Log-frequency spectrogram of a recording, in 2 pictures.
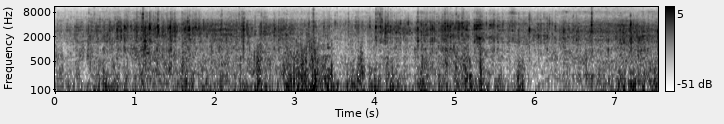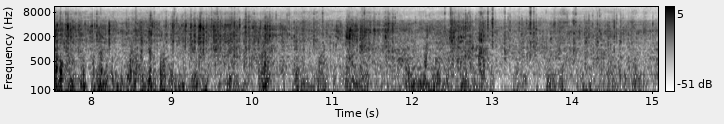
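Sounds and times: bike knocks and rattles: 0:00.0 - 0:15.0
tyres running on loose dirt: 0:00.0 - 0:15.0
wind rushing over microphone: 0:00.0 - 0:15.0.

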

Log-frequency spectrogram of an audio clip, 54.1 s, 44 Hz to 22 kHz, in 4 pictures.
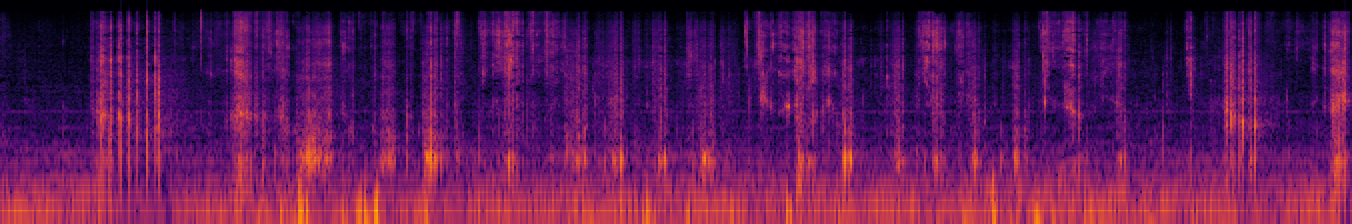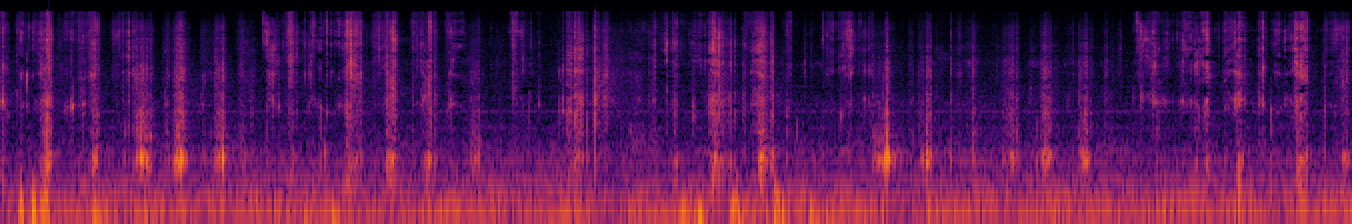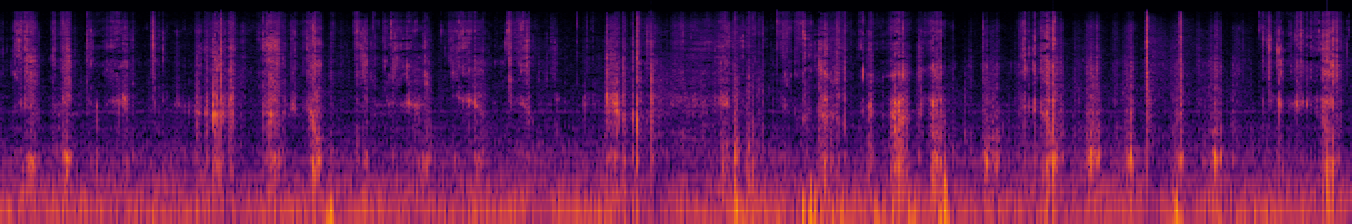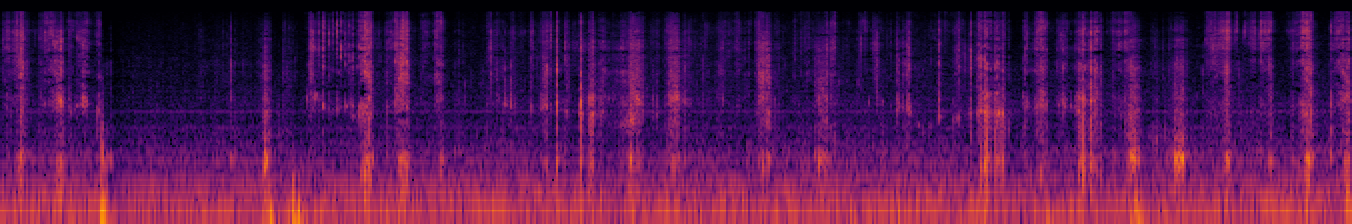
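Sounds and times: frost being crunched: 0:00.9 - 0:03.4, 0:19.1 - 0:20.8, 0:33.0 - 0:36.5.

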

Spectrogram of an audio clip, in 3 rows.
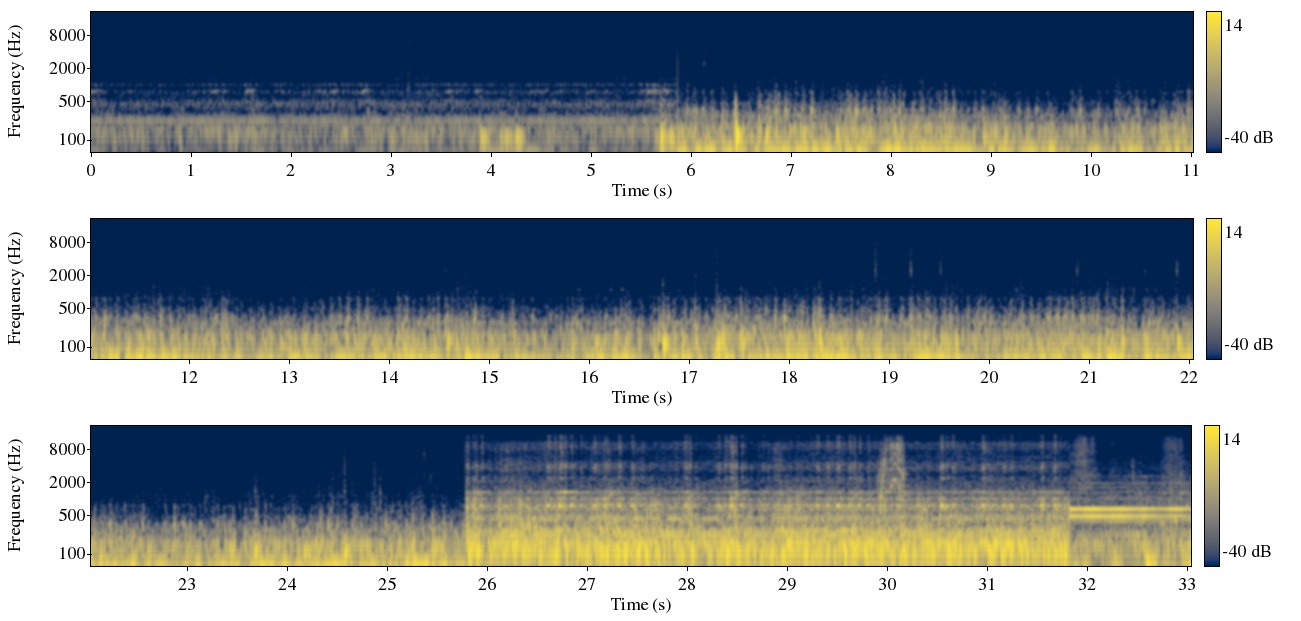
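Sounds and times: low rumble in car cabin: 0:05.7 - 0:33.0
test rig mechanical noise: 0:25.8 - 0:33.0
electronic tones: 0:31.8 - 0:33.0.

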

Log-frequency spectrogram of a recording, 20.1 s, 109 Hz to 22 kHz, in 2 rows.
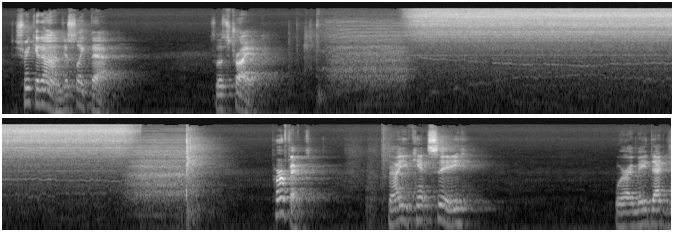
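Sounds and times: heat gun blowing air: 0:04.8 - 0:13.0.

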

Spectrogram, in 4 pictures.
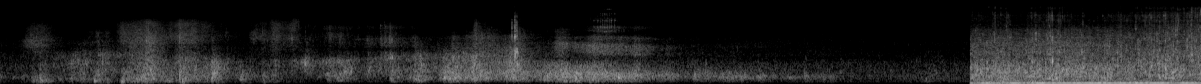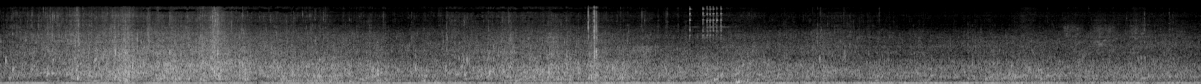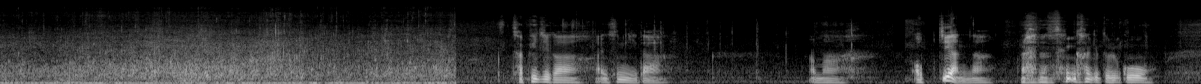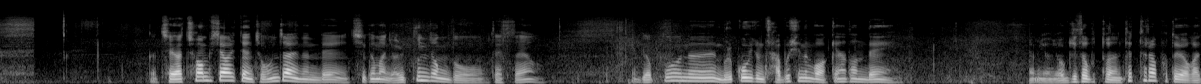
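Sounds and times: waves washing against rocks: 0:09.7 - 0:28.6
wind on microphone: 0:09.7 - 0:28.6.

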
